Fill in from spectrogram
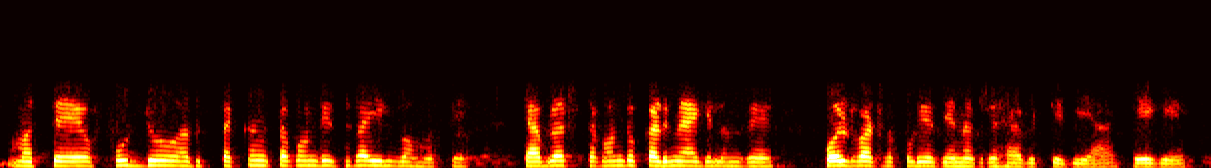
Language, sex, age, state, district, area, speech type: Kannada, female, 60+, Karnataka, Chitradurga, rural, conversation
